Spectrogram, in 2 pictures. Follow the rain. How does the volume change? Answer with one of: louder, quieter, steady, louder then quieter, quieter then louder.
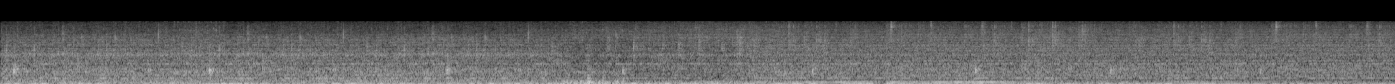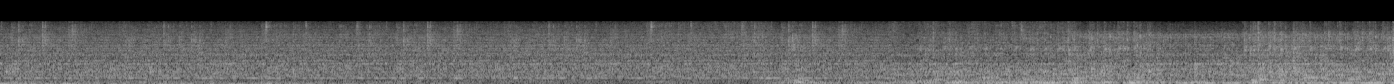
steady.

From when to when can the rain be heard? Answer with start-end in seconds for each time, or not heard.
0.0-27.8.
